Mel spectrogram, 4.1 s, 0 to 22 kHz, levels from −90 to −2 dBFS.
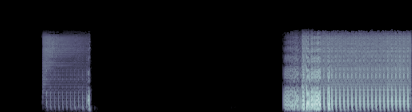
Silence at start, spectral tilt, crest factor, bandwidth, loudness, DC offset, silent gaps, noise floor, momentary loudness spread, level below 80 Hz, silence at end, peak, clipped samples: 0.45 s; -4.5 dB/octave; 24 dB; 7.6 kHz; -22 LUFS; under 0.1%; 1.00-2.27 s, 2.38-2.82 s; under -90 dBFS; 20 LU; -56 dBFS; 0 s; -4 dBFS; under 0.1%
